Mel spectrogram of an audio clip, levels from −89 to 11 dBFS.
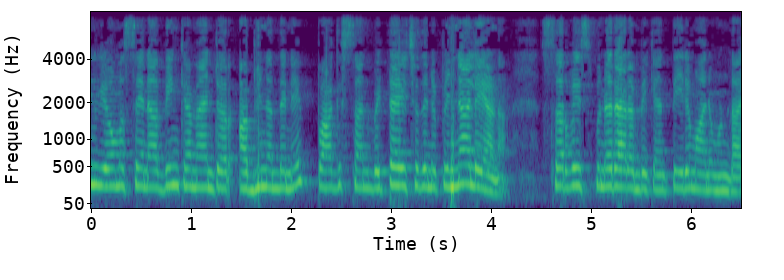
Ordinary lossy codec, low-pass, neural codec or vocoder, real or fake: none; 7.2 kHz; none; real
